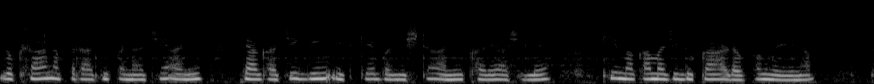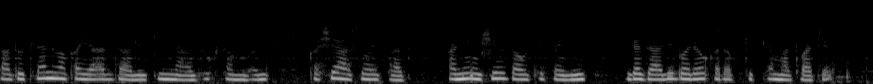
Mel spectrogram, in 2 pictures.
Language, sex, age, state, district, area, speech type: Goan Konkani, female, 18-30, Goa, Salcete, rural, spontaneous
